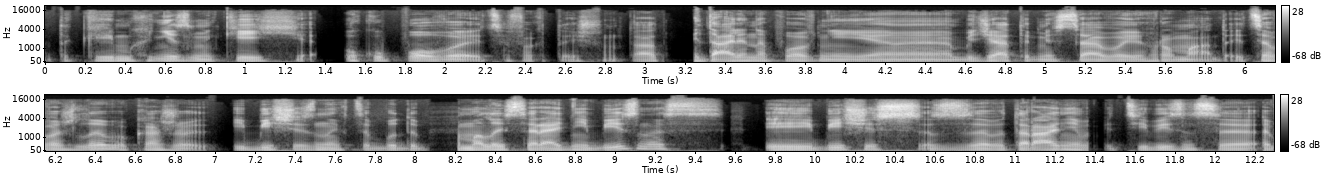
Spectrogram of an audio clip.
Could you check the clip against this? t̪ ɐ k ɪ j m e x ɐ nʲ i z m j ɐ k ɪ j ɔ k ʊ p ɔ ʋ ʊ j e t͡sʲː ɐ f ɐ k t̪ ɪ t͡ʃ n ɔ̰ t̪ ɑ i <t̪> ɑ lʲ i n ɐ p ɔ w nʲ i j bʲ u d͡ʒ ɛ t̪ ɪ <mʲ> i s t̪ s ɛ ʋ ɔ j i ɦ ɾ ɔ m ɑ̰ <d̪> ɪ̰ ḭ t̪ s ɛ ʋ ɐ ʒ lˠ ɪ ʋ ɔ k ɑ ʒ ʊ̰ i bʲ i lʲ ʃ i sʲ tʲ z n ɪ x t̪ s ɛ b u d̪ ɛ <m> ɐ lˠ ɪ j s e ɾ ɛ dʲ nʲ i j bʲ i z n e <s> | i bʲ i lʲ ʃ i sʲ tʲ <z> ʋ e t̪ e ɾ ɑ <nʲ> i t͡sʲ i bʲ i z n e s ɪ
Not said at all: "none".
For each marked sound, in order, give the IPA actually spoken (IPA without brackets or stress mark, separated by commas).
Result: d̪, mʲ, d̪, m, s, z, nʲ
